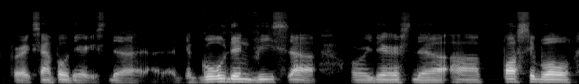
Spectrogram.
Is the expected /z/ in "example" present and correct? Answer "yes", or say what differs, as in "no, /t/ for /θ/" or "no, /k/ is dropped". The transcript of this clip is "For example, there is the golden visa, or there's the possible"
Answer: no, /s/ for /z/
